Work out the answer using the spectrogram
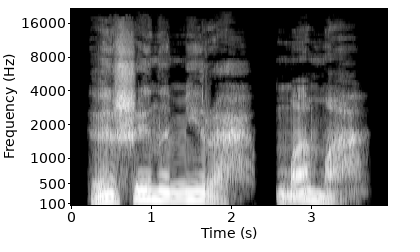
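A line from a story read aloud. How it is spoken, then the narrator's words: Hoarse croak. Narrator (Russian): Гарольд прохрипел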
